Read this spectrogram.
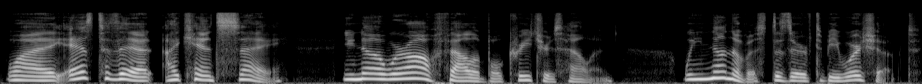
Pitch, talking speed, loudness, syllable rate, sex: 195 Hz, 145 wpm, -17 LUFS, 4.1 syllables/s, female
